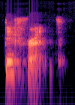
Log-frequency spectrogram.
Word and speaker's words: different: different 这个呢，nt 这个 t 也是非常小声，大家稍微注意一下。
